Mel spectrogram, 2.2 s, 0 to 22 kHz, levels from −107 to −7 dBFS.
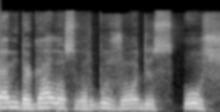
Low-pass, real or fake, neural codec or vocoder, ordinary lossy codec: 14.4 kHz; fake; codec, 44.1 kHz, 2.6 kbps, DAC; MP3, 96 kbps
